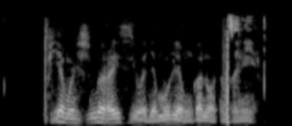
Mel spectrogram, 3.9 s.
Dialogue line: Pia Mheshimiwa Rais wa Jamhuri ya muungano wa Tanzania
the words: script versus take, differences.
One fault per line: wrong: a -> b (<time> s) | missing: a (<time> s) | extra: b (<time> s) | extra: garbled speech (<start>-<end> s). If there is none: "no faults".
no faults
